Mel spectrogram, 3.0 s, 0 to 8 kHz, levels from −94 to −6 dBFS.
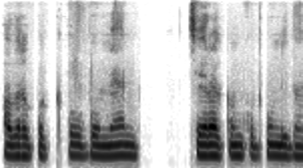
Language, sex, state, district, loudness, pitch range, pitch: Kannada, male, Karnataka, Koppal, -17 LUFS, 140-150 Hz, 145 Hz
